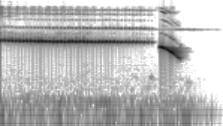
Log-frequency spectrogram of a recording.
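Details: Common iora song used as a training recording for cage birds: a long, fast trilled whistle held steady and slightly falling for two seconds, then a sharp downward-slurred whistle.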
